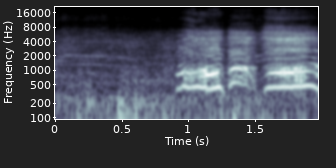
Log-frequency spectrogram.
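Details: A pet cat at play gives three drawn-out, arching meows in quick succession near the end, after a stretch of quiet background murmur and a person calling its name.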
